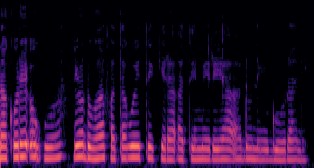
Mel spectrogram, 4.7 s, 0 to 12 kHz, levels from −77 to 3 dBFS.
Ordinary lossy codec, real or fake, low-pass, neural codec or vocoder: none; fake; 10.8 kHz; vocoder, 44.1 kHz, 128 mel bands, Pupu-Vocoder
